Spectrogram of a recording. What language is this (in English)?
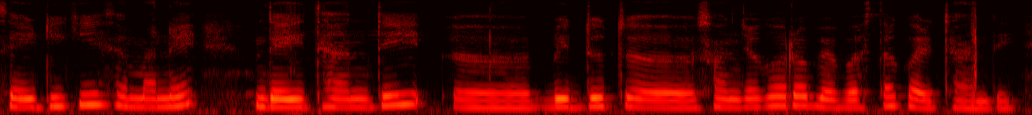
Odia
